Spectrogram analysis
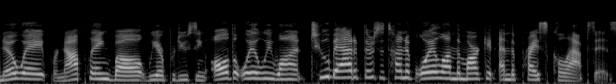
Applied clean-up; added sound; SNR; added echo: none; none; none; none.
